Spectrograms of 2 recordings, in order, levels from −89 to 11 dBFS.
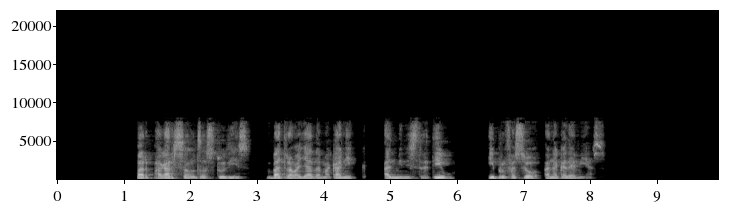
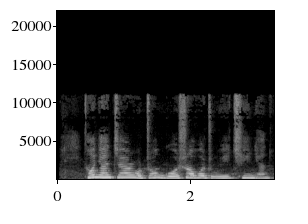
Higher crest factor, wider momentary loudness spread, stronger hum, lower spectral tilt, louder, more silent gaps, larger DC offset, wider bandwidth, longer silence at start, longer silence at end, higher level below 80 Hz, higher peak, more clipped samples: first, 22 dB vs 14 dB; about the same, 9 LU vs 8 LU; neither; second, -4 dB/octave vs -6 dB/octave; second, -25 LUFS vs -20 LUFS; first, 2.99-3.14 s, 4.71-4.89 s, 6.04-6.46 s vs none; neither; second, 8 kHz vs 11.5 kHz; first, 1.2 s vs 0.45 s; first, 1.75 s vs 0.05 s; about the same, -64 dBFS vs -62 dBFS; about the same, -6 dBFS vs -6 dBFS; neither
